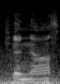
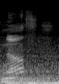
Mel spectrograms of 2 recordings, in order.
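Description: First: The name starts with a pronounced P sound. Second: The name starts with an N sound, no P. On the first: The speaker calls it wrong. "It's not Pinoth like a lot of people say" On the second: The speaker calls it right. "I said that right"

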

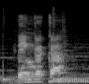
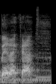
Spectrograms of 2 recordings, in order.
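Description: First: The n of 'ven' sounds like ng. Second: The n of 'ven' is a plain n. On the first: "It's like bang, bang acá" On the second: "Or you can say ben acá"

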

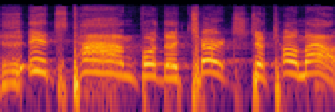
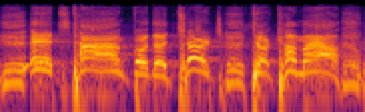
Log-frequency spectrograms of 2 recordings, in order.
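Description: First: The sentence is said at normal volume. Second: The sentence is said at loud volume.

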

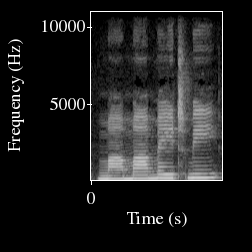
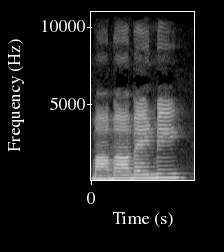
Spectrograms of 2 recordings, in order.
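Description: First: The D at the end of made is heard. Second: The D at the end of made is dropped. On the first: The speaker calls it right. "pronounce the made, so the little D" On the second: The speaker calls it wrong. "not to swallow it, not mama made me, where is the D"

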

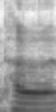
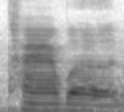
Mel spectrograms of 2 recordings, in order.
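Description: First: It is squeezed into a single syllable. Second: It is said as two full syllables. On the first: The speaker calls it wrong. "người bản xứ thường nói là thơ" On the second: The speaker calls it right. "nó hai âm tiết trong đó"

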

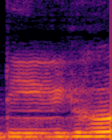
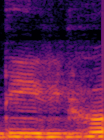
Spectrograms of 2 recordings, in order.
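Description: Both takes have the same delivery.

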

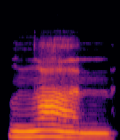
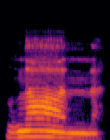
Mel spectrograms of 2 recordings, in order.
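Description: The two takes are said the same way.

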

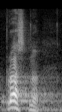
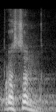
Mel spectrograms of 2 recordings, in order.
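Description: First: The word is said with the standard pronunciation. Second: The word is said with a regional pronunciation. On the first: The speaker calls it right. "इसको सही क्या बोलते हैं अपन" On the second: The speaker calls it wrong. "लेकिन कुछ लोग इसको क्या बोलते हैं"

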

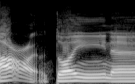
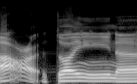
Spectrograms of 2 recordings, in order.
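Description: Both takes have the same delivery.

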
